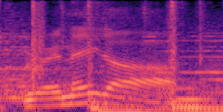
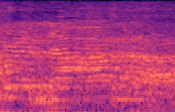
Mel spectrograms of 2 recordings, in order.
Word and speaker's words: Grenada: in English it's called Grenada. Say it right. Grenada. Say it right. Grenada. That's right. Grenada. There we go. Say it right. It's Grenada. It's not Granada. It's Grenada.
